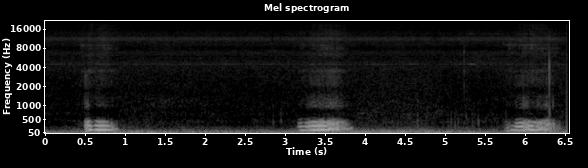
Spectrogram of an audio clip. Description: Our eldest cat sleeping good and snoring.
